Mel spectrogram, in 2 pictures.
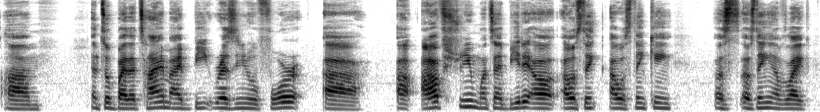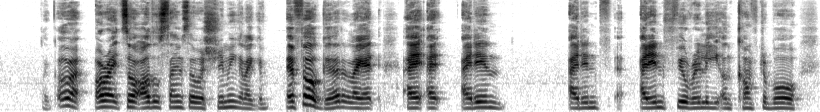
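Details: Adult male streamer who says he stutters when speaking and often repeats himself; stuttering.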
